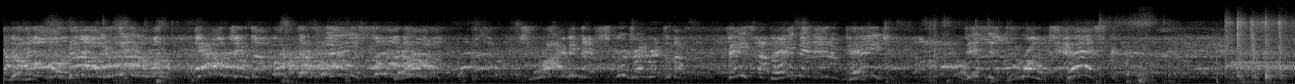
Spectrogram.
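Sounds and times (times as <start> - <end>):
arena crowd noise: 0.0 - 12.9
excited voices on tv: 0.0 - 12.9.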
